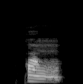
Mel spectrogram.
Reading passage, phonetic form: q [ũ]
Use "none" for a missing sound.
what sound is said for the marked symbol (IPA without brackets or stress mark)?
ũ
